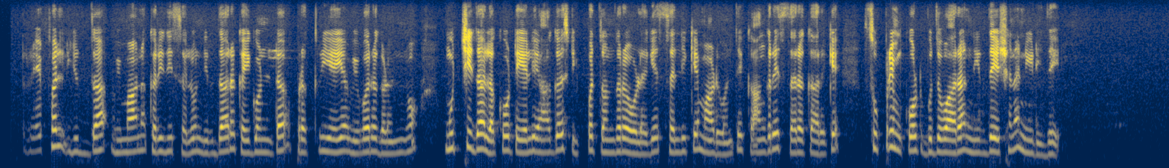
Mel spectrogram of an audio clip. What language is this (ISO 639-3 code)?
kan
